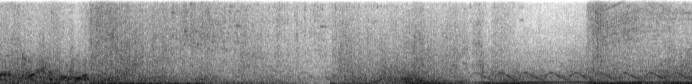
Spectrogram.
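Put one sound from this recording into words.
Metal crashes as a car hits a barrier.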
